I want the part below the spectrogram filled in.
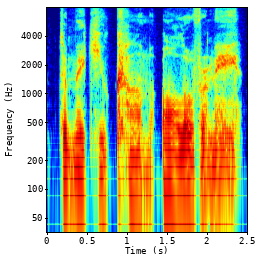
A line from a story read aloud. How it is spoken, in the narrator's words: growls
